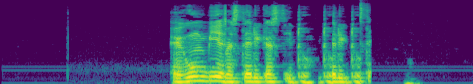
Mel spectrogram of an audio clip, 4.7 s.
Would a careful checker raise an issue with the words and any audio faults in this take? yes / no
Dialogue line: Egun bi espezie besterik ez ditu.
yes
